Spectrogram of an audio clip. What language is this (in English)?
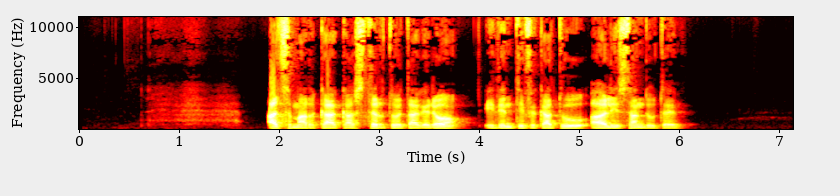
Basque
